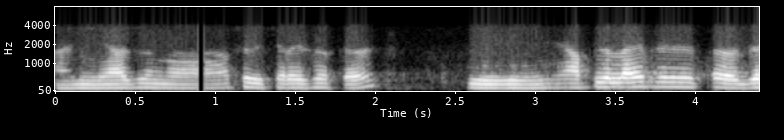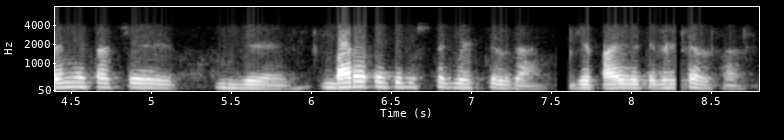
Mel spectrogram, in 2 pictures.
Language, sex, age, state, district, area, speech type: Marathi, male, 18-30, Maharashtra, Ahmednagar, rural, conversation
